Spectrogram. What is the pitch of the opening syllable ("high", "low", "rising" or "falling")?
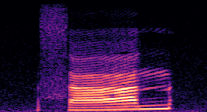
rising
